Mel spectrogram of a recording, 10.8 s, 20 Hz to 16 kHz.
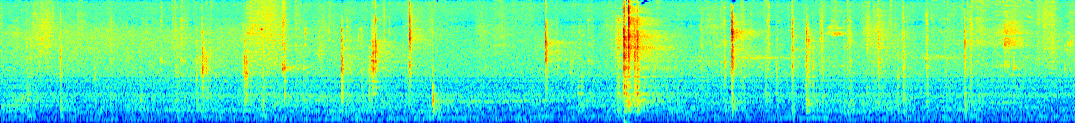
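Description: Scattered clicks and knocks of a Ford F-150's plastic-cased engine computer (PCM) and its mounting studs being handled and pushed into place on the firewall, with one louder knock about six seconds in, over a faint steady hum.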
